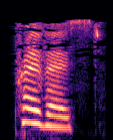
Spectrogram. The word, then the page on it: provost: ‘prəʋvəʋst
